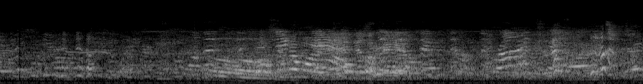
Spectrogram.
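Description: Several people at a dinner table talking over one another in overlapping chatter, growing louder about two seconds in.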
